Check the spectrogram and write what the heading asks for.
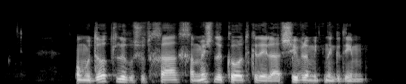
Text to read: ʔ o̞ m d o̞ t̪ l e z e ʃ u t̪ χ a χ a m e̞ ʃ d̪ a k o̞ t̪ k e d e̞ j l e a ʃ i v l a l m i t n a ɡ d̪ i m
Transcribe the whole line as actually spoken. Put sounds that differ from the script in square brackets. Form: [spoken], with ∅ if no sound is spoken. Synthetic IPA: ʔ o̞ m d o̞ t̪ l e [ʁ] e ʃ u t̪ χ a χ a m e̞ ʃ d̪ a k o̞ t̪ k e d e̞ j l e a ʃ i v l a [∅] m i t n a ɡ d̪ i m

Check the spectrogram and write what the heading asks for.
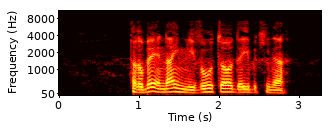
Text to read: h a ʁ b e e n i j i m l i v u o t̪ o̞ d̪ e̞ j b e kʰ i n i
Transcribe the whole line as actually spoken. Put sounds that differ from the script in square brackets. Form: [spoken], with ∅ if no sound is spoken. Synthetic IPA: h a ʁ b e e n [a] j i m l i v u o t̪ o̞ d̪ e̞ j b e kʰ i n [a]

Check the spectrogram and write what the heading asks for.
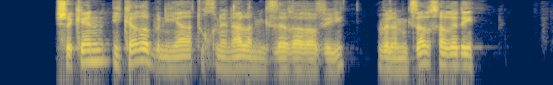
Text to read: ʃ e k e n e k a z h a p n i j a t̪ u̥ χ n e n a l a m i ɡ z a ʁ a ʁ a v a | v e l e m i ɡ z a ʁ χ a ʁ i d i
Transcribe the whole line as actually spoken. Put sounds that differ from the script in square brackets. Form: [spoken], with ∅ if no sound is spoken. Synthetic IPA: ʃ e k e n [i] k a [ʁ] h a [b] n i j a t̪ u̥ χ n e n a l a m i ɡ z a ʁ a ʁ a v [i] | v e l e m i ɡ z a ʁ χ a ʁ [e] d i

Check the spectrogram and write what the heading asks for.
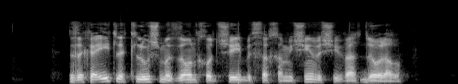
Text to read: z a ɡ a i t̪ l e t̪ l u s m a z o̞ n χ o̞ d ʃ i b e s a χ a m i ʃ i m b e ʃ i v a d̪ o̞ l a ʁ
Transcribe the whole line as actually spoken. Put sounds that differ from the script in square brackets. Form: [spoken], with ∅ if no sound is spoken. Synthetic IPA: z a [k] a i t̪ l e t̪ l u [ʃ] m a z o̞ n χ o̞ d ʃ i b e s a χ a m i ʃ i m [v] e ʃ i v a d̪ o̞ l a ʁ

